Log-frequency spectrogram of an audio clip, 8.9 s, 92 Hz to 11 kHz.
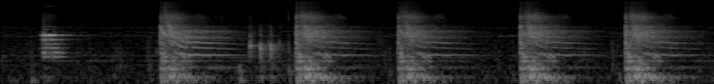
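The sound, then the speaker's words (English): Revolver gunshots in a video game: several heavy, booming shots with short ringing tails, fired at a steady pace, with a few quick mechanical clicks between two of them. “That gun has only bullets from 6 shots. Since I shot 6 now, I have to load bullets.”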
